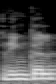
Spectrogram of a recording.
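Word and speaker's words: wrinkle: Next, चेहरे पे झुर्रियाँ वगैरह हो जाती है तो उसे कहते हैं रिंकल। आप क्या बोलते हैं उसको? रिंकल बोलते हैं। इसमें डब्ल्यू साइलेंट रहता है, आर से इसका बोला जाता है रिंकल, रिंकल, ring, रिंकल, रिंकल।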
